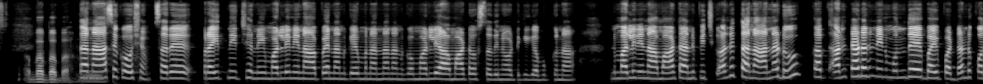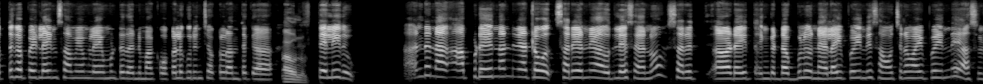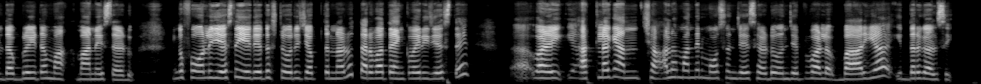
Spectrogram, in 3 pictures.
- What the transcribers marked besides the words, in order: in English: "స్టోరీ"; in English: "ఎంక్వైరీ"
- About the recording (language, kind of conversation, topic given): Telugu, podcast, పెంపుడు జంతువులు ఒంటరితనాన్ని తగ్గించడంలో నిజంగా సహాయపడతాయా? మీ అనుభవం ఏమిటి?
